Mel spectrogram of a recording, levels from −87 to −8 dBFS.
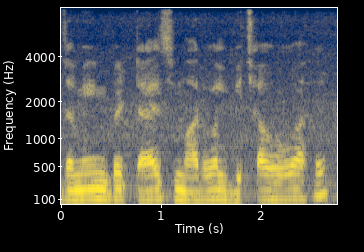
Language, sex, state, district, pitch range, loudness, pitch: Hindi, male, Uttar Pradesh, Lucknow, 95-100 Hz, -14 LUFS, 100 Hz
